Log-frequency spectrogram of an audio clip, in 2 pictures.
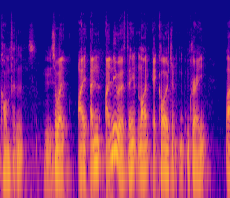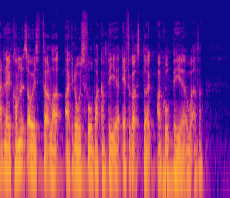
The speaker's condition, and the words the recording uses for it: Stuttering. I think it's grown a lot because obviously, I've probably not said it, but I have got like a stutter kind of thing.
